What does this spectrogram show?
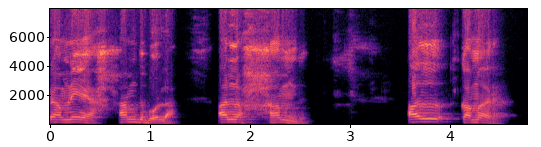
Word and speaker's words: القمر: القمر, ہم نے ال بولا پھر ہم نے قمر بولا.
